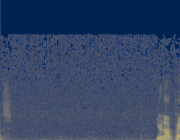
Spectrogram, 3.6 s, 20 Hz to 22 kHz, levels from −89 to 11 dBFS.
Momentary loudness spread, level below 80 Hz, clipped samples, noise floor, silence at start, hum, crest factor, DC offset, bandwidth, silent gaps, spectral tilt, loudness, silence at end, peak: 27 LU; -50 dBFS; under 0.1%; -46 dBFS; 0 s; none; 22 dB; under 0.1%; 17 kHz; none; -4 dB/octave; -18 LUFS; 0 s; -4 dBFS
